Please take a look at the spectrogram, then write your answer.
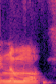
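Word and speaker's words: Namor: Ney more NE more NE more let me pronounce that properly NE more was amazing because I'm kind of so happy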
